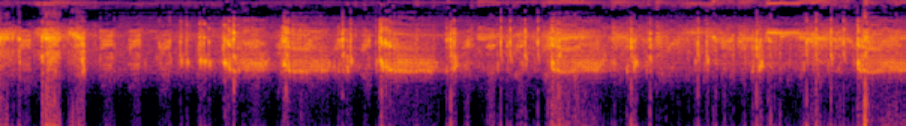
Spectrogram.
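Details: Swiftlets making a birahi beranak mating call: fast, rattling high chitters and clicking trills tumble over one another in uneven bursts, with no other sound behind them.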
